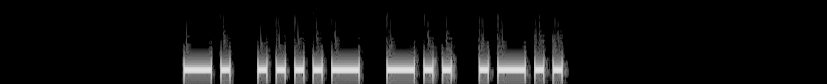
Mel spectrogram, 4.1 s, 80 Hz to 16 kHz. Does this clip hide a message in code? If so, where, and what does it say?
Yes: Morse code from 0.9 to 2.8 s, heard as a keyed tone, about 25 wpm, 700 Hz. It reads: N4DL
